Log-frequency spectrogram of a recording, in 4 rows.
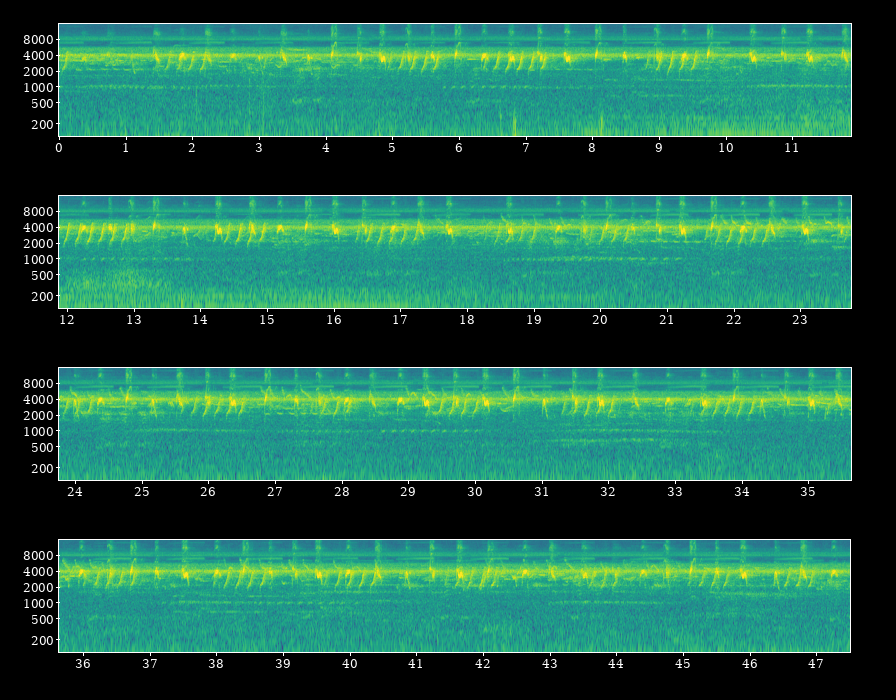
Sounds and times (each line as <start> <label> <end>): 0.1 Frogs chirping 21.1
4.1 Birdsong 18.9
36.0 Frogs chirping 47.5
